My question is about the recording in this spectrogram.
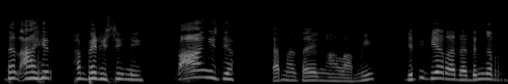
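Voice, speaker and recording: A middle-aged woman pastor from Sumatra, preaching a sermon in a church and telling stories, swinging between hushed asides and loud, dramatic peaks. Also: a little high, moderate pace. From North Sumatra.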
